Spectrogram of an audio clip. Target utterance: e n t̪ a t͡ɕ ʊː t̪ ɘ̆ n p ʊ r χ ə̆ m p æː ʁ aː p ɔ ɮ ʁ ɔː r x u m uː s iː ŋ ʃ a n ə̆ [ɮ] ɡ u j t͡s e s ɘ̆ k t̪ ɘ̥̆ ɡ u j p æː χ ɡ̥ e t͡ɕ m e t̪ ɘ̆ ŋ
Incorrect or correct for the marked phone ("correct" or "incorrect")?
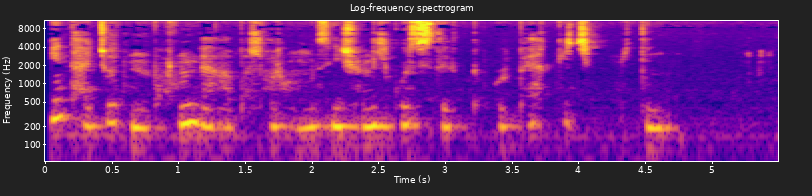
correct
